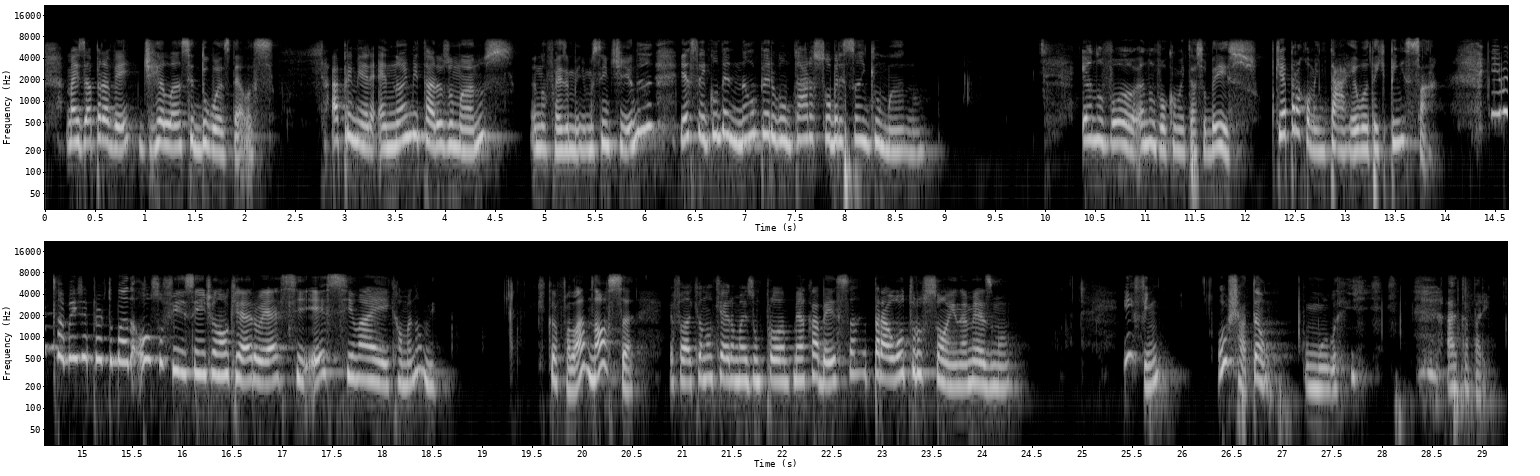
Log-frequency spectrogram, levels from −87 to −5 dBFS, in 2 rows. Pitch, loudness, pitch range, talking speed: 250 Hz, -30 LUFS, 215-300 Hz, 195 wpm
